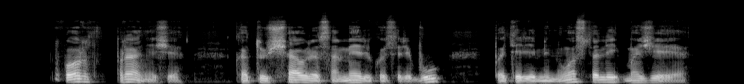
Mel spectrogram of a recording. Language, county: Lithuanian, Vilnius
